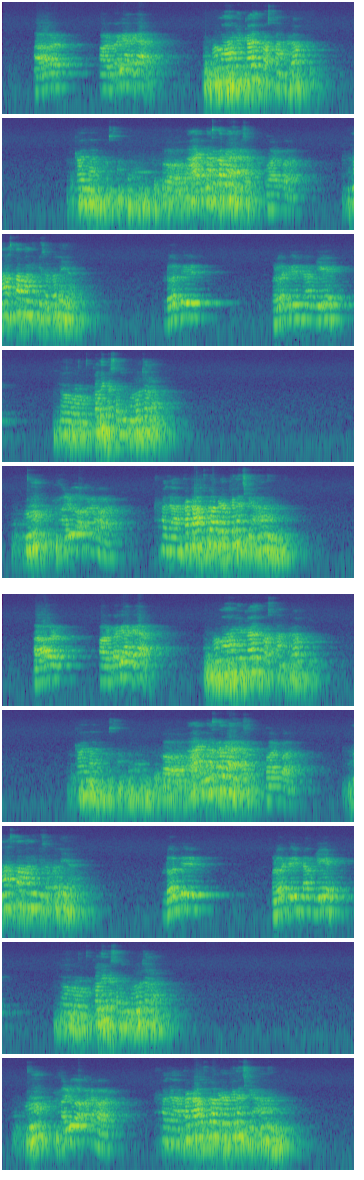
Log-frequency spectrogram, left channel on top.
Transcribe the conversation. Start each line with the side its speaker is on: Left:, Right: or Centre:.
Right: आओर, आओर कहिया जाएब?
Left: हम अहाँकेँ काल्हि प्रस्थान करब। कइ लग प्रस्थान करब?
Right: ओ
Left: अहाँके
Right: आओर
Left: नाश्ता
Right: ओम्हर कहिया
Left: पानी
Right: आयब
Left: की
Right: घरप?
Left: नास्ता पानी की सभ भेलैया?
Right: रोटी रोटी सब्जी
Left: ओ कथी के सब्जी बनल छले हु
Right: आलुआ कटहर
Left: अच्छा कटहर चूड़ा कहियो खयने छियै अहाँ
